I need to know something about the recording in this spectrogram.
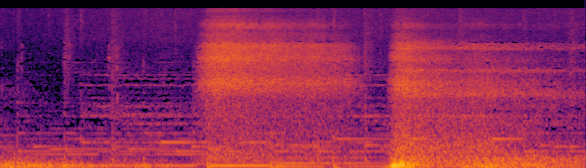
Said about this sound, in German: Vielleicht möchtest du ein paar tiefe Atemzüge nehmen.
